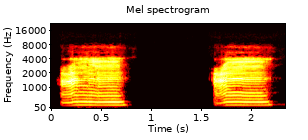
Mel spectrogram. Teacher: Nah, huruf ain dan ha dia tidak masuk hidung. · Nggak boleh masuk hidung. Karena ini makhrajnya di tenggorokan.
